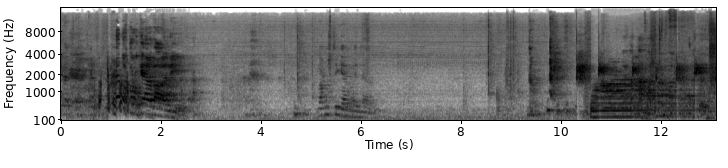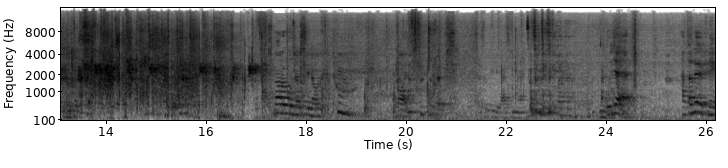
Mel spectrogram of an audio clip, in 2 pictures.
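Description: A woman speaks with feeling on a stage, heard from a distance in a large room.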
